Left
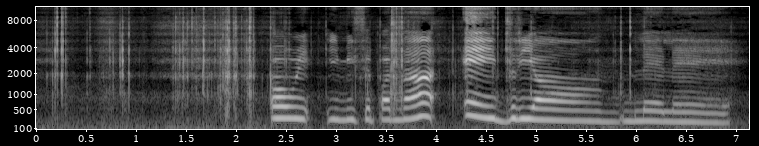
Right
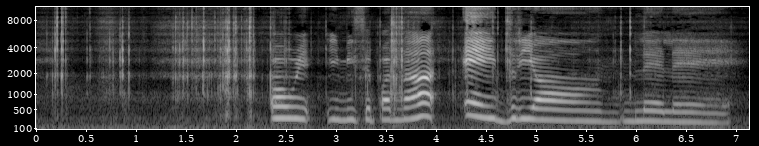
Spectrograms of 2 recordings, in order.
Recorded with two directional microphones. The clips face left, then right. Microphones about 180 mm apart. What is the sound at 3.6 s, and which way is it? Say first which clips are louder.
A child's voice: left 1 dB; 45° left (ahead or behind).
